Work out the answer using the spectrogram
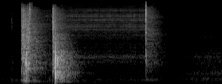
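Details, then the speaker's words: Hasselblad Planar C 80mm f/2.8 T* leaf shutter at 1 second after servicing the sticky slow gear: crisp opening click, steady escapement buzz for about a second, clean closing click; timing normal. "Wow, it looks good. Yeah, I think it sounds like it is actually very good. Let's do it again. Yeah, it's pretty good."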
